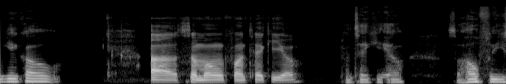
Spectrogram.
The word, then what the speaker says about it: Fontecchio: You said what's in the how you pronounce the name again, Cole? Simone Fontecchio.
